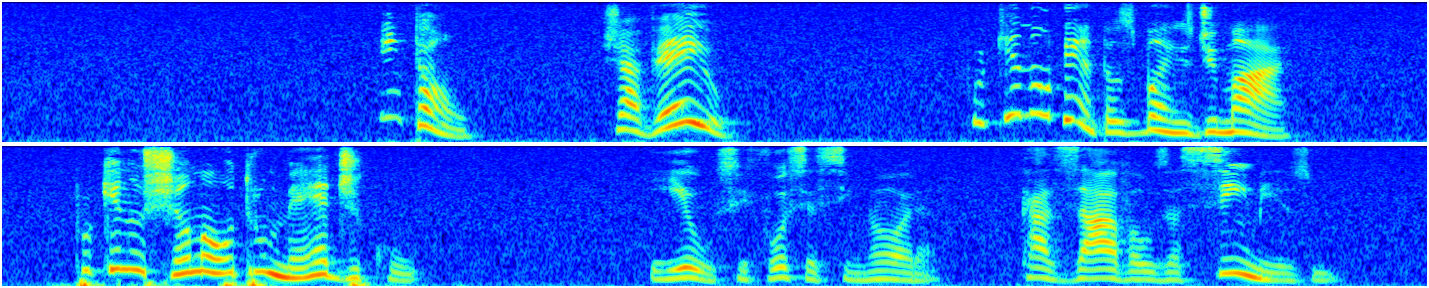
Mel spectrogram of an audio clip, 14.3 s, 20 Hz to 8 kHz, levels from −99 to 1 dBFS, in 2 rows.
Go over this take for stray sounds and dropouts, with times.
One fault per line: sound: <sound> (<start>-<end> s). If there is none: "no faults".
no faults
